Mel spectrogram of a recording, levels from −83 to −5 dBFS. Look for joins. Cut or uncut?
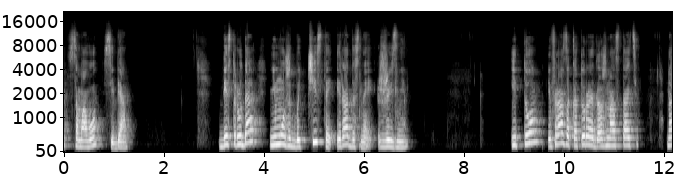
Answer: uncut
